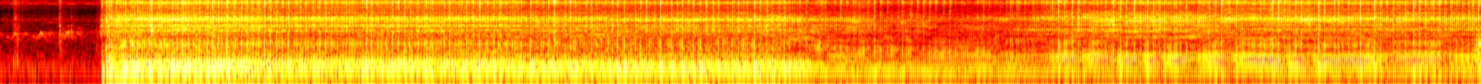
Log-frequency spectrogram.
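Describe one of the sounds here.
A small two-stroke engine sputters to life and runs with a steady loud buzz.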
